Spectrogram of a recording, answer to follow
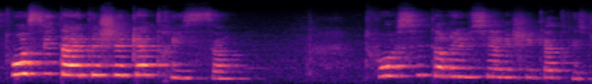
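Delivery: high, loud delighted squeal; excited squeal. Real, not acted. Squealing with delight that her friend shopped at Catrice. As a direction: squeal with glee at the news.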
